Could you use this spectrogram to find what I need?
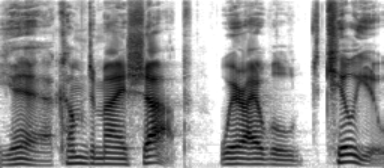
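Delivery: villainous, blatantly sinister and menacing tone. Retelling a scene where Sweeney Todd promises a customer a shave: obviously sinister Sweeney Todd voice. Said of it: "very sinister and obvious about it".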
